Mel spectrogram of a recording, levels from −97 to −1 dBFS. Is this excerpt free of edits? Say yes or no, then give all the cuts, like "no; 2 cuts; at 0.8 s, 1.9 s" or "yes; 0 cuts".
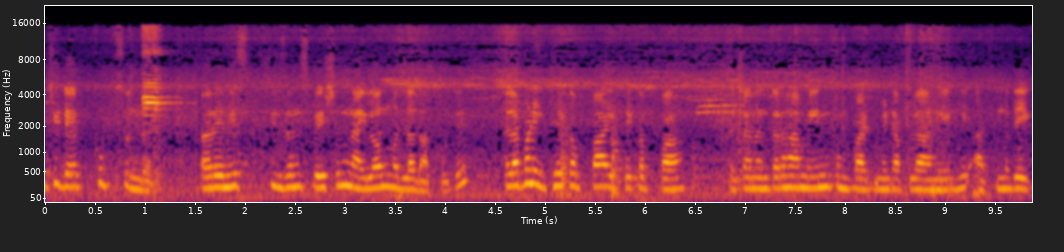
no; 1 cut; at 1.4 s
